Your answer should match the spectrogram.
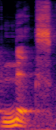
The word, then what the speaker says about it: Nyx: Uh, it's like Nyx.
